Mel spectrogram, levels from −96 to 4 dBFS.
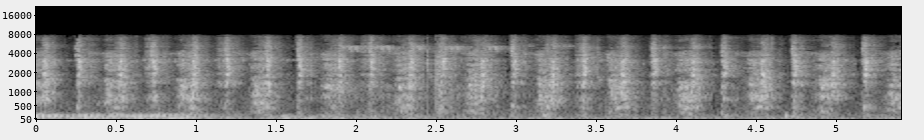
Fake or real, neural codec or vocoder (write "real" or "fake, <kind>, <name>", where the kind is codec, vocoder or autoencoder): real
